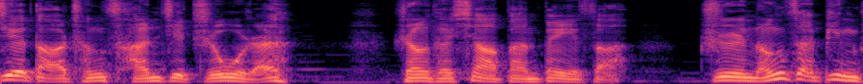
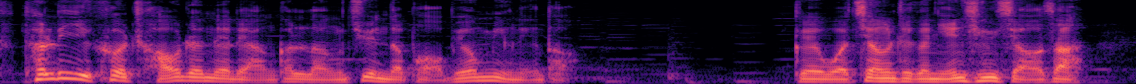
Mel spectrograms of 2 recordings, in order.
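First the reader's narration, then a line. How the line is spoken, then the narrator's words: Cold sneer. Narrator (Chinese): 宁墨无比冷笑了起来，出声道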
